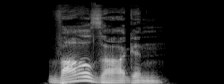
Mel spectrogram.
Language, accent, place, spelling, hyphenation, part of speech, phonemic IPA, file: German, Germany, Berlin, wahrsagen, wahr‧sa‧gen, verb, /ˈvaːɐ̯ˌzaːɡn̩/, De-wahrsagen.ogg
- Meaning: to divine, tell fortunes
